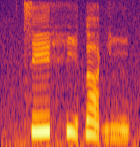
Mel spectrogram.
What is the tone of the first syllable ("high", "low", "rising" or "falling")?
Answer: high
